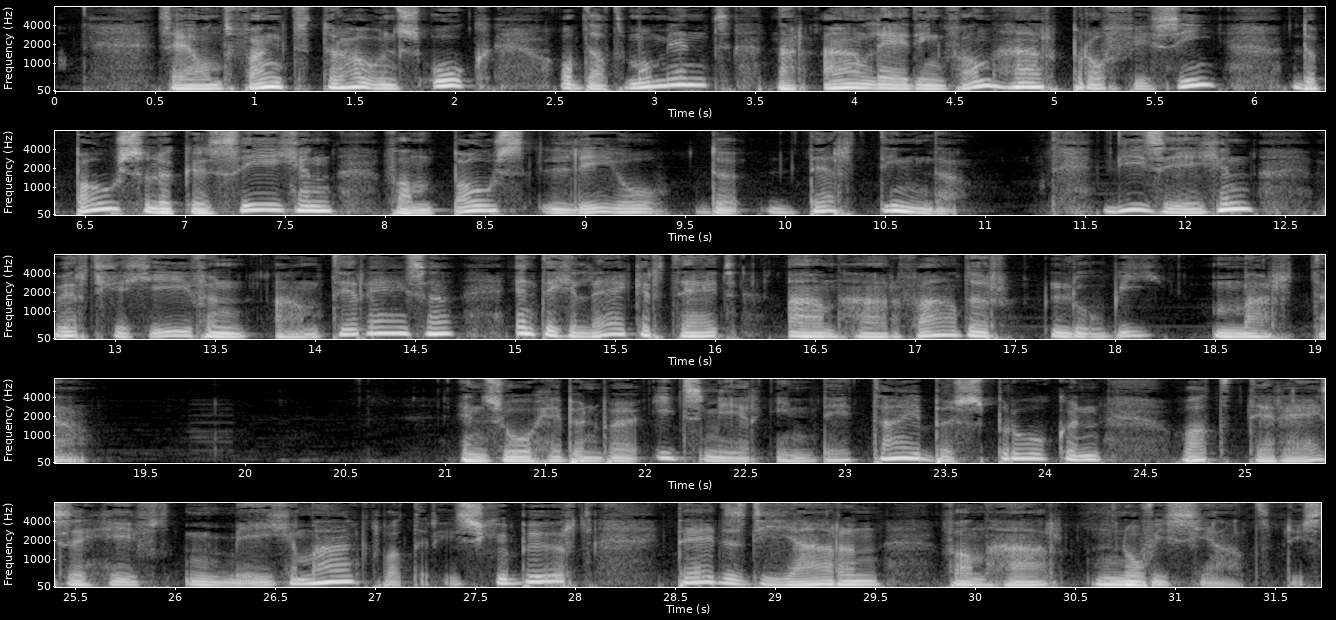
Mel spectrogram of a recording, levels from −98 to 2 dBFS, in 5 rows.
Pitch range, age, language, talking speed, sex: 100-155 Hz, 40-59, Dutch, 105 wpm, male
